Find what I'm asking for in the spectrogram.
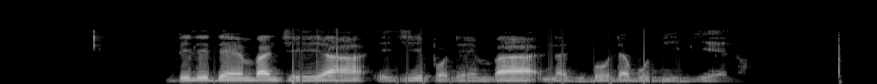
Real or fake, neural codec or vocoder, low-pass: real; none; 5.4 kHz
